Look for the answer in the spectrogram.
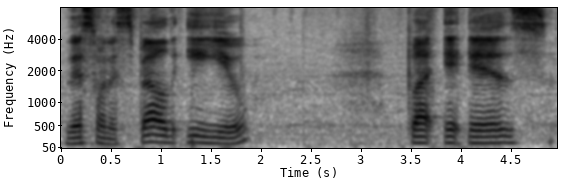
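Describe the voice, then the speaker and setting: A man's voice: medium pitch, level tone, drawn-out words, warm tone, a little hiss or hum. A man hosting a casual livestream, thinking aloud as he studies, in a rambling, silly, exclaiming manner. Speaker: livestream host.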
